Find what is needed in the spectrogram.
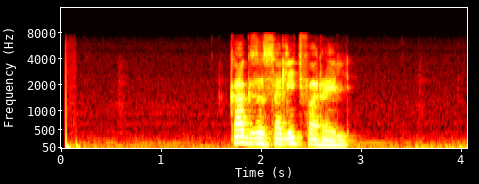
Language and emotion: Russian, neutral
